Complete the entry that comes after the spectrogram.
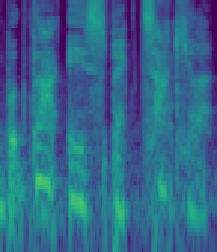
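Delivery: hushed breathy awe; awed whisper. A narrator's reading. Girlfriend marvelling at the brooch, whispered. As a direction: breathe it in wonder.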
